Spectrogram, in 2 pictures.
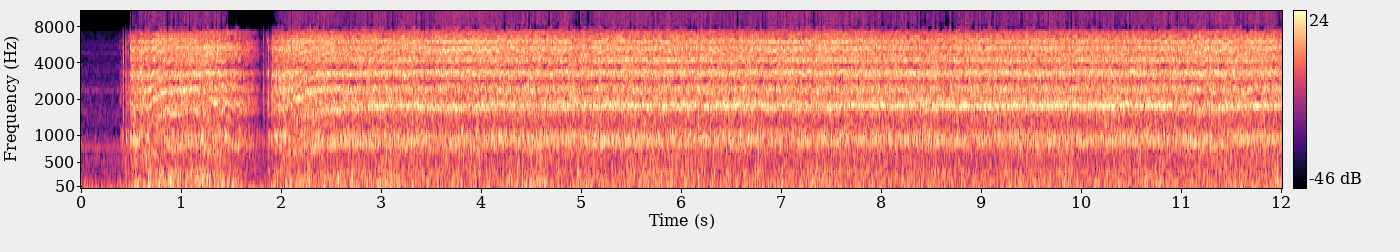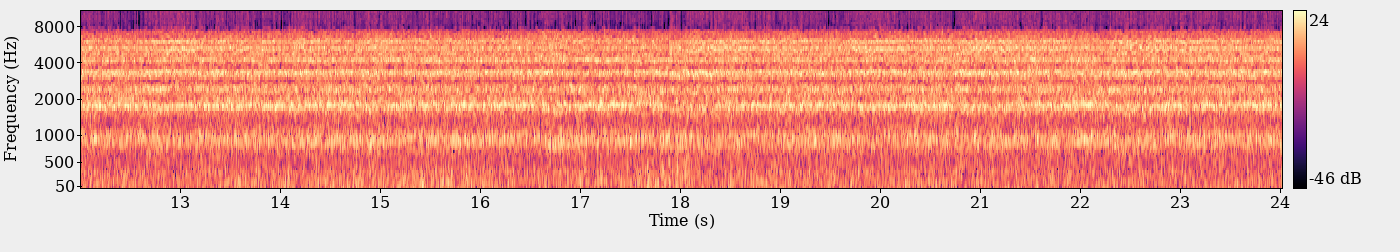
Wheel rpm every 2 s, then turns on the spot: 70, 180, 230, 230, 230, 230, 230, 230, 230, 230, 230, 230.
none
